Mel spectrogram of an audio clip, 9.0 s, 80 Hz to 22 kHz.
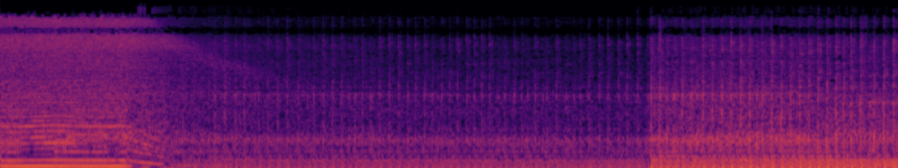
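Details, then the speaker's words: Ryobi CS30 two-stroke string trimmer with newly fitted aftermarket HiPA carburetor after tuning: revs down from high, holds a steady low idle, small rise; throaty, consistent, much healthier than the previous cheap carb. Normal running. "Well, that sounded awesome. I didn't realize how bad that other carburetor made the engine sound. That has a lot of throat to it."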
